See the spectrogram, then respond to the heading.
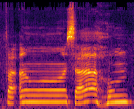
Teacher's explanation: نون کی آواز کو چھپانا ہے ہم نے اور ہا کی آواز کو چھاتی سے نکالنا ہے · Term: اخفاء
